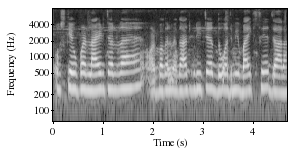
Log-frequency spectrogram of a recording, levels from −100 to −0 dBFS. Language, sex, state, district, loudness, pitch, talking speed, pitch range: Hindi, female, Bihar, Katihar, -16 LUFS, 245 Hz, 230 wpm, 235-260 Hz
